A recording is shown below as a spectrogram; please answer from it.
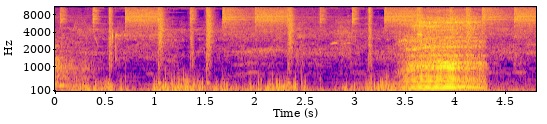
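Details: Village cows in a herd: low rumbling and shuffling noise, then a loud, steady moo rising slightly near the end, with background music throughout.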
